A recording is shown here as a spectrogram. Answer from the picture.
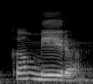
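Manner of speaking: "cameira" stressed on the middle syllable; wrong stress on câmera. Shown as a demonstration. Teacher reads out the misaccented word, "cameira" stressed in the middle. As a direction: say "cameira" as ca-MEI-ra. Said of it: "é uma palavra que a gente sabe que não existe".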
